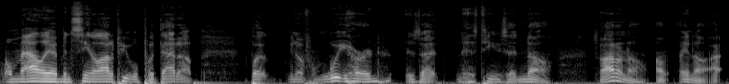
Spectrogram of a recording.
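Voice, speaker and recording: A man's voice: mid-range voice, brisk, no echo. A man about to turn forty, a podcast co-host and fighter, chatting casually with lots of profanity and restarts. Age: 30s. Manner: profane, rambling, restarts often. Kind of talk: casual chat.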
